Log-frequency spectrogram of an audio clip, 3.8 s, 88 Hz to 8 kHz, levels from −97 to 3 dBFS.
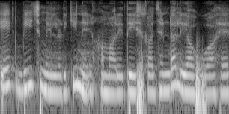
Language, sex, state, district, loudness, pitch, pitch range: Hindi, female, Bihar, Gaya, -17 LUFS, 210 Hz, 200-235 Hz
